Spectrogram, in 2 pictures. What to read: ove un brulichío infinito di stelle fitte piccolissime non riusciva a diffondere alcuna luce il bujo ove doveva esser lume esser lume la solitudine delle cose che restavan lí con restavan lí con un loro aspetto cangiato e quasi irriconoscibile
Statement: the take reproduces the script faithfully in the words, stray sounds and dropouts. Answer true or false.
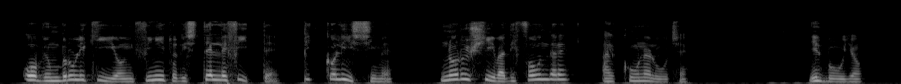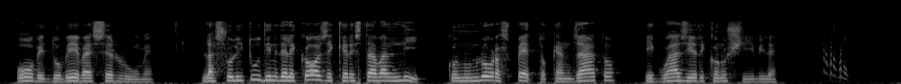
false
